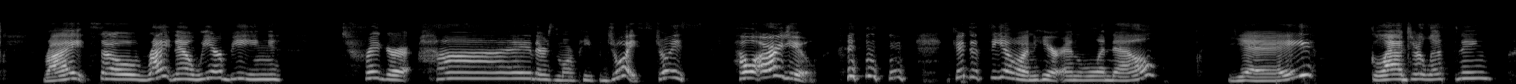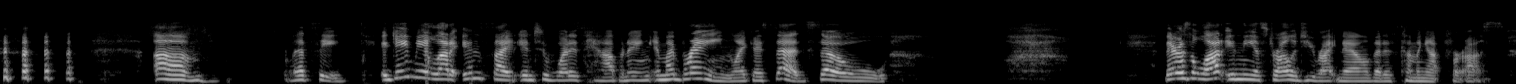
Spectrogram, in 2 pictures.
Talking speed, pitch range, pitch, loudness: 125 wpm, 190-275 Hz, 225 Hz, -25 LUFS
